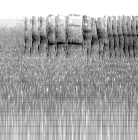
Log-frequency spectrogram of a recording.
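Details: Following a short quiet start, a hybrid of European goldfinch and canary sings a rapid, high-pitched warble of tinkling notes and thin sustained whistles, rolling into a fast trill.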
